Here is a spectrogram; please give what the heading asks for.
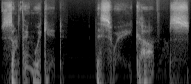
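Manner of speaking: ominous prophecy sinking into a whisper; eerie medium fading to whisper. Acted. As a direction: intone it like a seer, then whisper. Spirit medium delivers an eerie prophecy.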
